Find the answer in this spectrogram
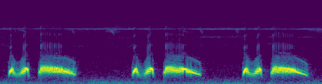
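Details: Spotted dove call played to lure birds: three evenly spaced phrases of two clipped rising notes and a long, mellow, falling coo. A faint high tone continues underneath.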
